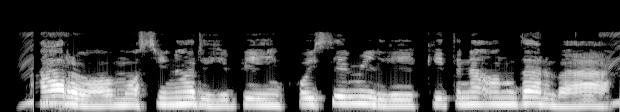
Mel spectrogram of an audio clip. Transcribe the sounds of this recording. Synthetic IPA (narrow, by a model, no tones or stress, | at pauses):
aɾɔmɔsinɔɾibeɲkɔjsemilikit̪naɔnud̪anba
